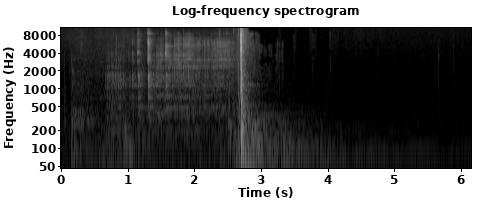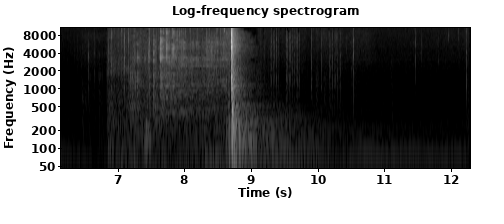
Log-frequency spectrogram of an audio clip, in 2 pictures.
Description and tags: Recliner couch closes up, with springs reverberation. Two takes, the first one is cleaner but the second has a bit more character.
Recorded with Røde NTG-3 into a Canon C200.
